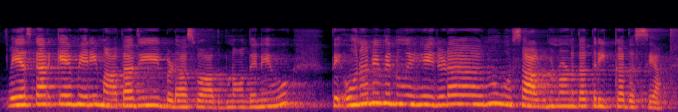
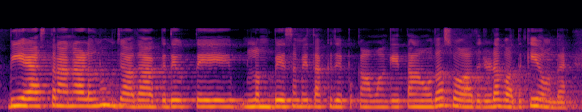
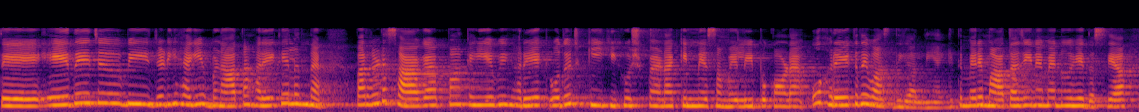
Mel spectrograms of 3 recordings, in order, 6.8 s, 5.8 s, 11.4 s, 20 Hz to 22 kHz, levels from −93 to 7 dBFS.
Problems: background sounds at intervals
